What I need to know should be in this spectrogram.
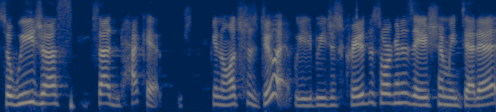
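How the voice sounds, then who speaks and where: A woman speaks with a bright, sharp tone. Her pitch varies in an ordinary way. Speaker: co-founder and president of a police suicide prevention nonprofit. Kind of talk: interview conversation. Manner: fast; unscripted, spontaneous.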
